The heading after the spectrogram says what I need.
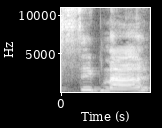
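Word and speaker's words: Σ: the mean of the data set and this Sigma is how it's pronounced what it really represents for what we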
